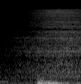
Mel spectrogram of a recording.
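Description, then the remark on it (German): A single short sneeze bursts out about halfway through, muffled and fairly soft, over a steady background hiss with no talking. “Gesundheit”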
